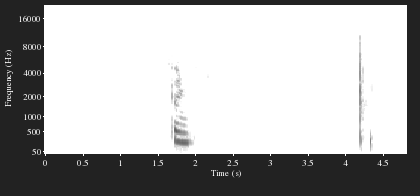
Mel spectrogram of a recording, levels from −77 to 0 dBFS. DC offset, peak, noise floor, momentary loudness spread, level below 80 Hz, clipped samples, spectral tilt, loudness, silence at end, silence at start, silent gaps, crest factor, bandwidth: under 0.1%; -12 dBFS; -84 dBFS; 17 LU; under -90 dBFS; under 0.1%; -3 dB/octave; -40 LUFS; 0.45 s; 1.7 s; 2.57-2.61 s, 2.75-2.79 s, 2.86-3.39 s, 3.46-3.75 s, 3.85-3.89 s; 36 dB; 11.5 kHz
